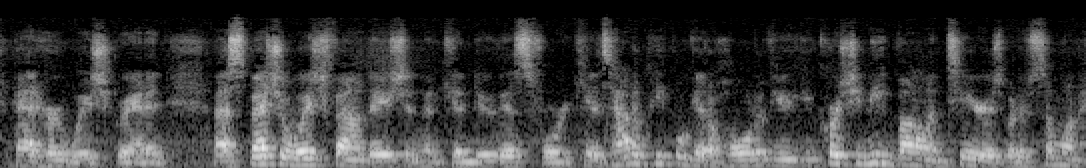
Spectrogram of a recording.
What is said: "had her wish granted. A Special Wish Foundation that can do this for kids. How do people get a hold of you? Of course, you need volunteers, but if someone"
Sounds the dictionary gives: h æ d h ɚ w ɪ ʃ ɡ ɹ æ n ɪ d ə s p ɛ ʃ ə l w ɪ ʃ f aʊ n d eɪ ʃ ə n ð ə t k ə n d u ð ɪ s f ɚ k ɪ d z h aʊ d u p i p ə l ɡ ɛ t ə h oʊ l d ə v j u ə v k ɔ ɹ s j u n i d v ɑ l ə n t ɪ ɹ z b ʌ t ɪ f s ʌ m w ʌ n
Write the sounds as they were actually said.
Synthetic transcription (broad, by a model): h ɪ d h ɚ w ɪ ʃ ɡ ɹ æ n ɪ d ə s p ɛ ʃ l w ɪ ʃ f aʊ n d eɪ ʃ ə n ð ə t k ə n d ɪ ð ɪ s f ɚ k ɪ d z h aʊ d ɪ p i p l ɡ ɛ t ə h oʊ l d ə v j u ə v k ɔ ɹ s j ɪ n i d v ɑ l ə n t ɪ ɹ z b ʌ t ɪ f s ʌ m w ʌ n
